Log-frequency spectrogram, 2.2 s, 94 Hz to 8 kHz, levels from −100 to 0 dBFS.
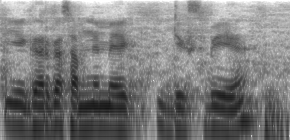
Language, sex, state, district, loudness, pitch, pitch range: Hindi, male, Arunachal Pradesh, Lower Dibang Valley, -18 LUFS, 135 Hz, 130-140 Hz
